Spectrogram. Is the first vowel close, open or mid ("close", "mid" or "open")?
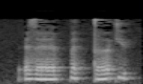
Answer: mid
